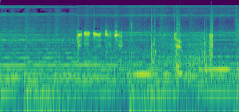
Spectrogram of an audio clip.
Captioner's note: radio tower chatter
